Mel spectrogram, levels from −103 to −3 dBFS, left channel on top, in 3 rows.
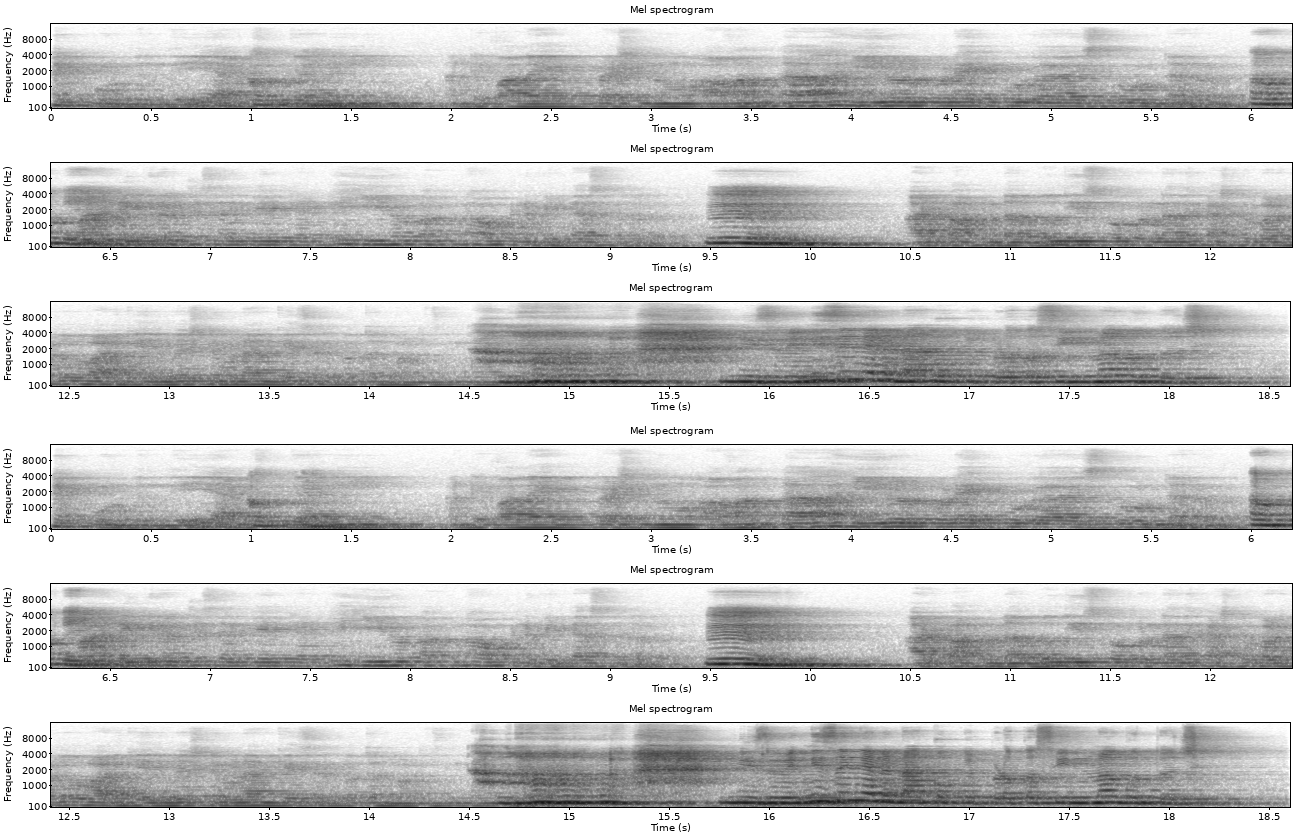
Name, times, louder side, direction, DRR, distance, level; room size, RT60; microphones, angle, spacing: voice 1, 0.0-1.6 2.0-5.9 6.3-9.2 10.5-14.7, right 1 dB, 20° left, -8 dB, 1.2 m, -36 dB
voice 2, 1.0-1.4 6.0-6.5 9.5-10.0 14.5-18.2, right 2 dB, 45° right, 1 dB, 0.5 m, -22 dB
3.6 x 2.5 x 2.8 m, 1.1 s
head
